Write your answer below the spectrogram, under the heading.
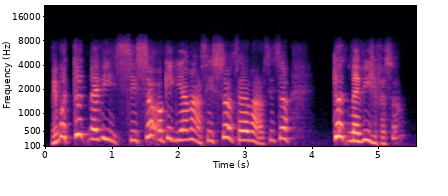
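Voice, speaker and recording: A man with a Quebec accent talks at a fairly slow pace against a quiet background. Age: 60s. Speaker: spiritual teacher. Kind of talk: spontaneous spiritual monologue.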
